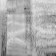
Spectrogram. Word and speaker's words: Scythe: My number five rhymes with five, and it's Scythe.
